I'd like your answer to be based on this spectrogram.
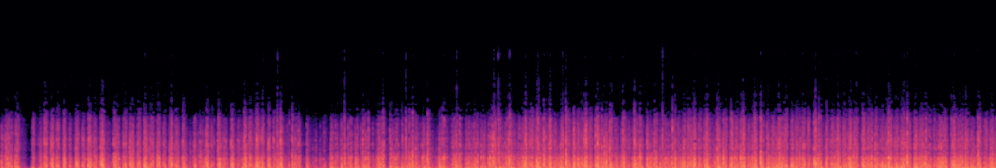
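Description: Fingertips and short nails of both hands rapidly tap and scratch an upturned, hollow, empty woven rattan basket. The result is a dense, continuous stream of crackly, rustling clicks and scrapes with a hollow low thump under them. It holds a steady, busy level, apart from a brief dip near the start and another around the middle.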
